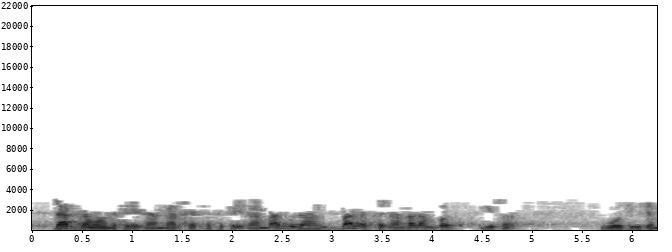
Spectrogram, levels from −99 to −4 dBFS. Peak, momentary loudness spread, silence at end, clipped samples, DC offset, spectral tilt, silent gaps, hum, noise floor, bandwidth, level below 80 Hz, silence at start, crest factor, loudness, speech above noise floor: -4 dBFS; 11 LU; 0 s; under 0.1%; under 0.1%; -12 dB/octave; none; none; -56 dBFS; 3.1 kHz; -58 dBFS; 0.05 s; 20 dB; -24 LUFS; 33 dB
